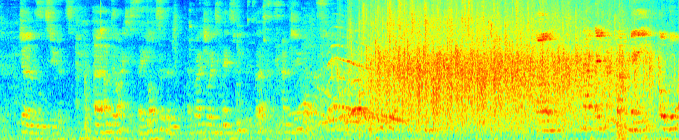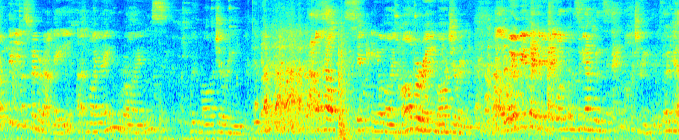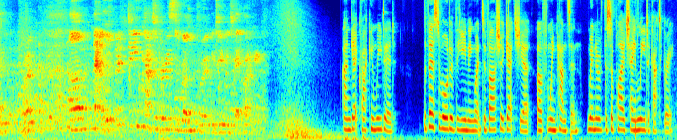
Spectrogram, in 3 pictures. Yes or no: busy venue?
yes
